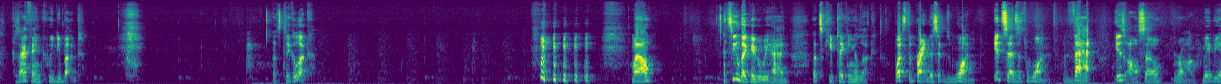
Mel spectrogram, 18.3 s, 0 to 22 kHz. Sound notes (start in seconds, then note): 8.0 laughing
